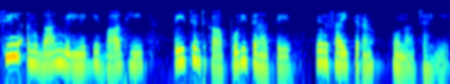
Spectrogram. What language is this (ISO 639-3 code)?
hin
